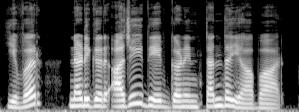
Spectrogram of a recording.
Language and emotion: Tamil, neutral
